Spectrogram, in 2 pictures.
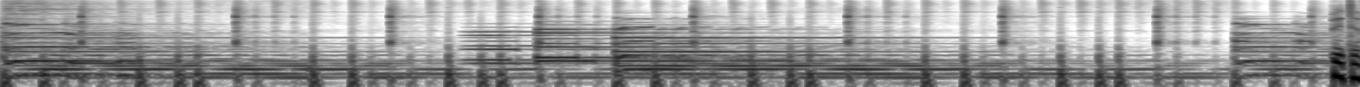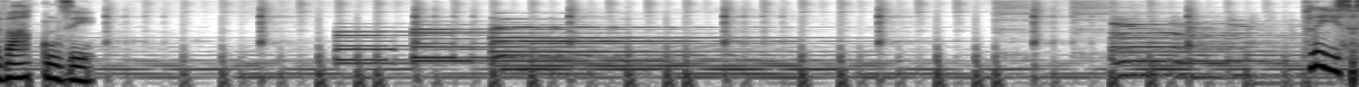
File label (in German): Warteschleife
